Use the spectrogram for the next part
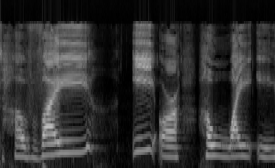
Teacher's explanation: the w can be pronounced as a w sound or a v sound so either way is correct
